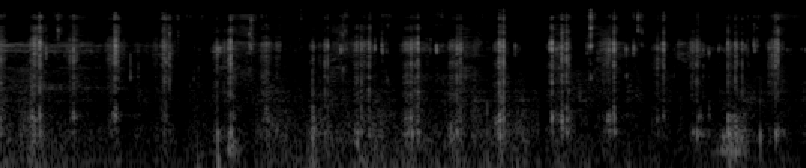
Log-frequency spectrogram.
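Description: Gritty sand chewed in small bites close to the microphone: quiet, irregular crunches, two or three a second.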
